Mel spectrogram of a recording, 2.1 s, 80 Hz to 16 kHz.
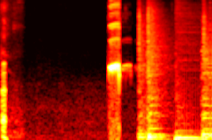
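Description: After a second of silence, a referee's whistle gives one short, high blast, the start signal for a 40-metre sprint. Background music with a steady bass beat starts right after.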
